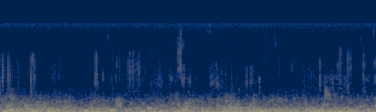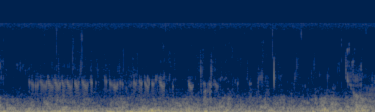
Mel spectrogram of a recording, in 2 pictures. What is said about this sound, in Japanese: お腹がゴロゴロってなるたびに、体の奥がキュンって薄いて。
